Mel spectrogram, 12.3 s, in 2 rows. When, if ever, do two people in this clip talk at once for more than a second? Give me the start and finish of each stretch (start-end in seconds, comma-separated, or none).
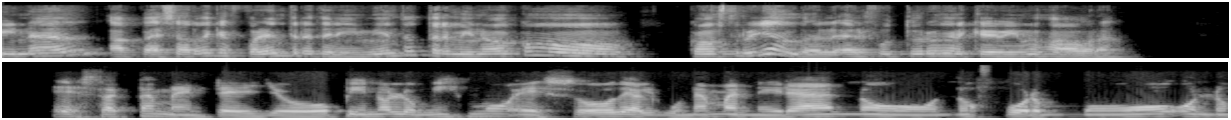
none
